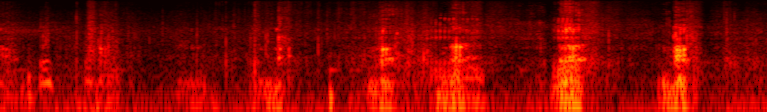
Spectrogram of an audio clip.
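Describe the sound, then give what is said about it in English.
Snuffling grunts from an excited female kunekune pig waiting at a gate: a series of faint, irregular short bursts that become louder and sharper toward the end. “I've got a nice little female kunekune who's called Brian, called after Bryan Brown.”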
